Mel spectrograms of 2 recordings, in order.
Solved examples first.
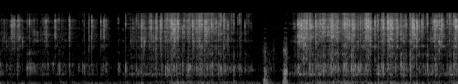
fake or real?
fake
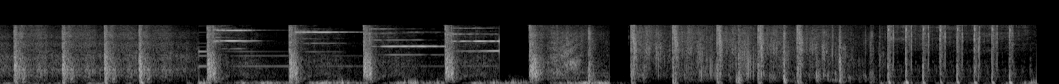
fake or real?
real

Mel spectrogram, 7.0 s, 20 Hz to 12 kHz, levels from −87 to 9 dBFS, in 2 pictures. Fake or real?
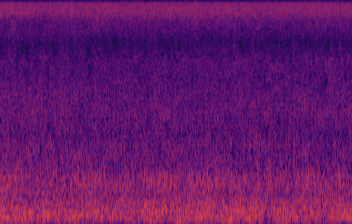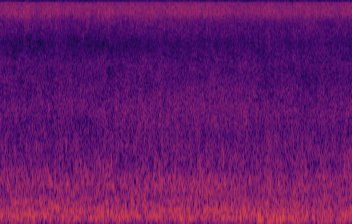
fake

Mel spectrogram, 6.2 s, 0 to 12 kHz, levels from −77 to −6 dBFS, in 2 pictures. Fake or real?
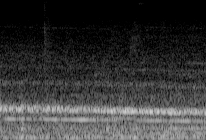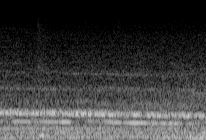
real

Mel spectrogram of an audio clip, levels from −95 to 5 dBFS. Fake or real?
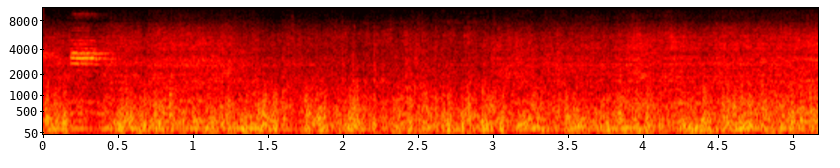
real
